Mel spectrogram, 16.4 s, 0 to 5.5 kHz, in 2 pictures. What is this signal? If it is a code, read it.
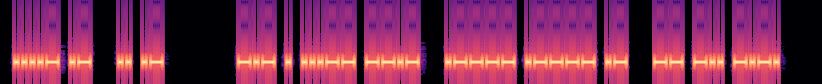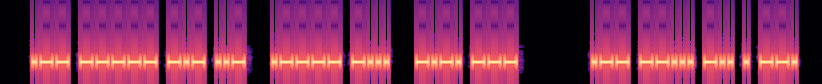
Morse code, heard as a keyed tone, about 30 wpm, 700 Hz. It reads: 4A IA KE3Q 11A MDC W0KU 1B CO W7DEG
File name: LARK-FD-2022-Log-in-CW-30wpm-700-Hz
